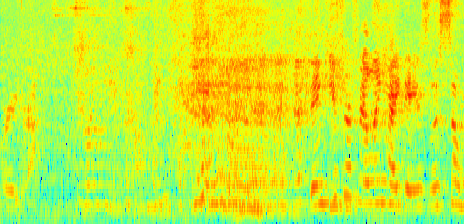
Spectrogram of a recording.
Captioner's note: audience laughs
